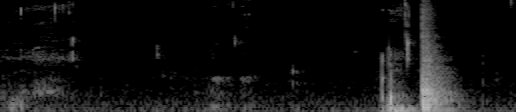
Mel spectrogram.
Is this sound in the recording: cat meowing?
no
